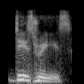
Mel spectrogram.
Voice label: "des res", Indian

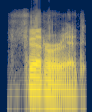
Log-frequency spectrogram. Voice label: "federate", American

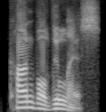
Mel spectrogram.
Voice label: "convolvulus", American

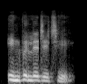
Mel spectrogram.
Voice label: "invalidity", Indian

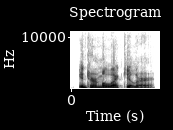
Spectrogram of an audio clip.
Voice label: "intermolecular", American

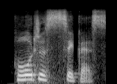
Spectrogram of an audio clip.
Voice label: "hortus siccus", Indian

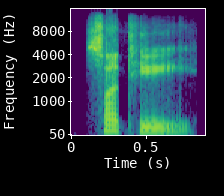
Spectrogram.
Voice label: "suttee", American

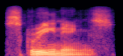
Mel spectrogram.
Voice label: "Screenings", American

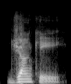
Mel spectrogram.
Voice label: "junkie", American

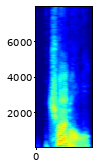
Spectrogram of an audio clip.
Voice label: "Chunnel", American

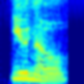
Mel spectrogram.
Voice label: "UNO", Indian

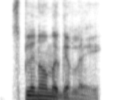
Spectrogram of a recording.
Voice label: "Splenomegaly", British

